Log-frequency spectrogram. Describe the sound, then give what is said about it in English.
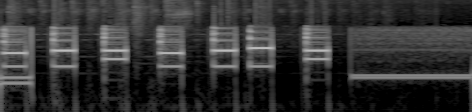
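A phone number is keyed in to call the caller's father: seven short, bright touch-tone beeps at a quick, steady pace, followed by a continuous, even electronic line tone that holds to the end. No one speaks. “We're going to listen in, and you call him right here, okay?”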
